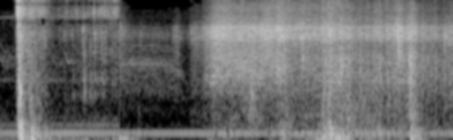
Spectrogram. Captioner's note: thud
